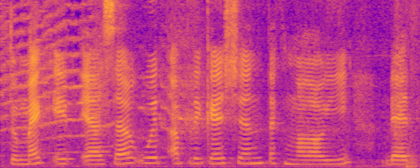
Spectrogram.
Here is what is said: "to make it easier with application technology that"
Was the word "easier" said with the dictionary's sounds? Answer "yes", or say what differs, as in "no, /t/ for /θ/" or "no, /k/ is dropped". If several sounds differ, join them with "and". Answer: no, /s/ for /z/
